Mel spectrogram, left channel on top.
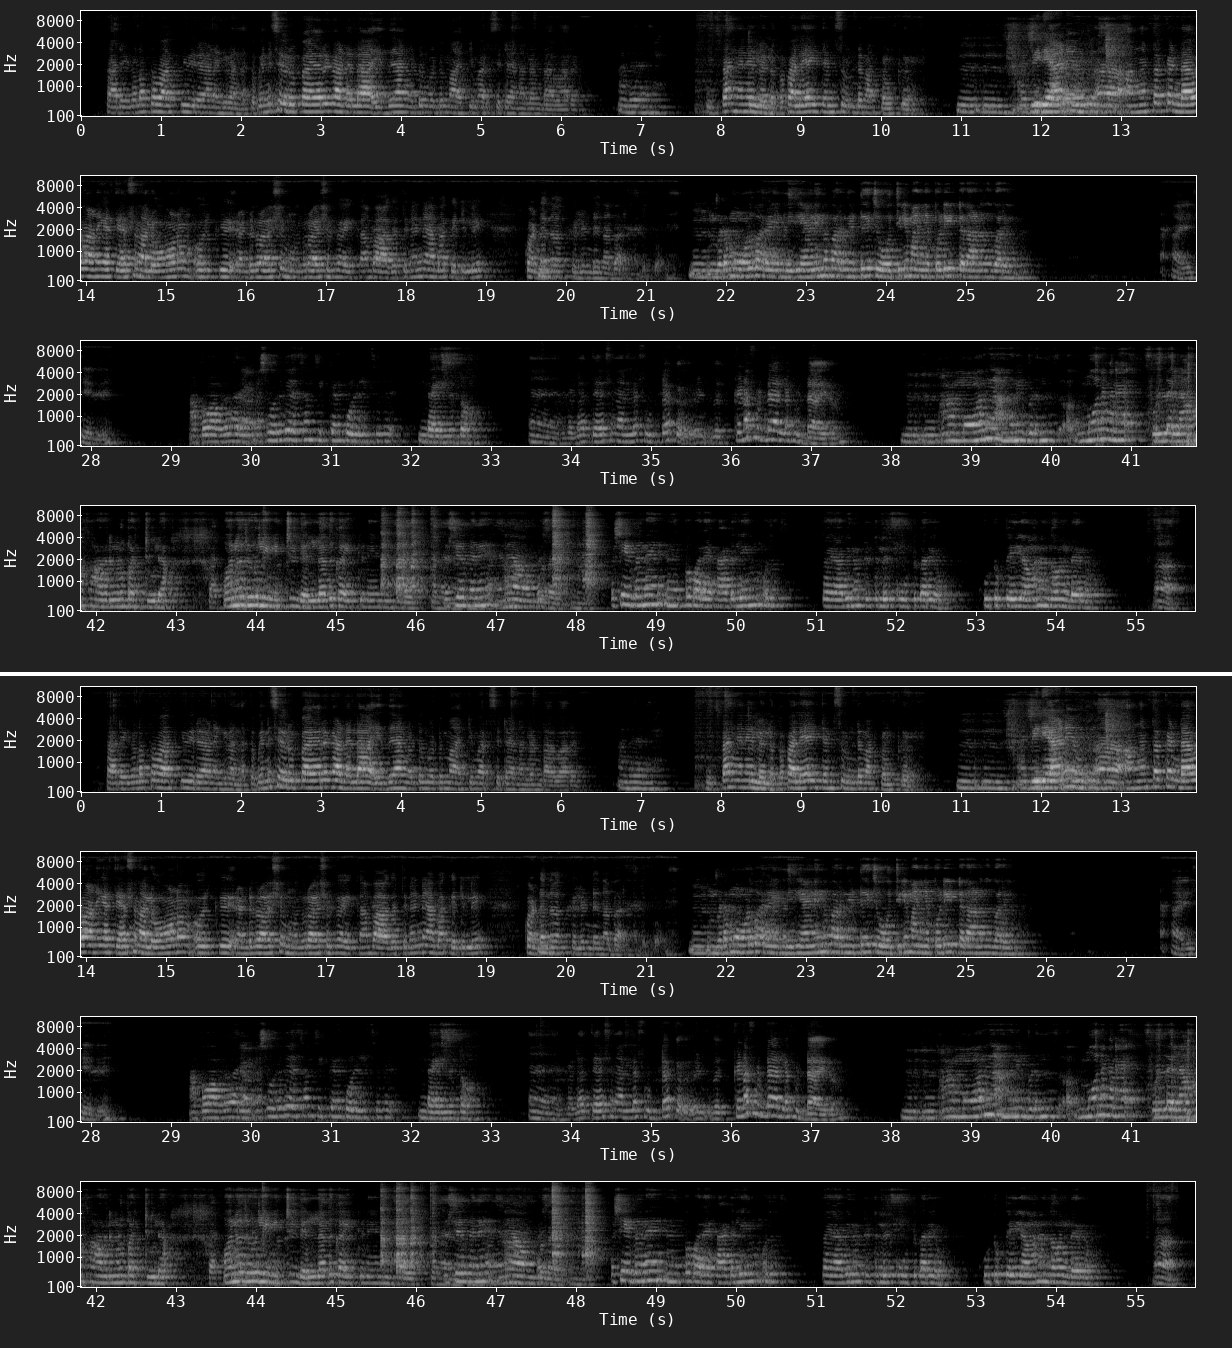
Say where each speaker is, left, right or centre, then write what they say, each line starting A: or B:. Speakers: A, on the right; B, on the right.
A: കറികളൊക്കെ ബാക്കി വരാണെങ്കി അതൊക്കെ പിന്നെ ചെറുപ്പയർ കടല ഇത് അങ്ങോട്ടും ഇങ്ങോട്ടും മാറ്റി മറിച്ചിട്ടാണല്ലോ ഉണ്ടാവാറ്
B: അതെ അതെ
A: ഇപ്പ അങ്ങനെയല്ലല്ലോ
B: പിന്നെ
A: ഇപ്പൊ പല ഐറ്റംസ് ഉണ്ട് മ കൾക്ക്
B: ഉം ഉം അത്
A: ബിരിയാണിം
B: ശരിയാ ഓരോ ദിവസം
A: അങ്ങ ഇത്തൊക്കെ ഉണ്ടാവാണെങ്കി അത്യാവശ്യം നല്ലോണ്ണം ഒർക്ക് രണ്ട് പ്രാവശ്യം മൂന്ന് പ്രാവശ്യം കഴിക്കാൻ പാകത്തിനന്നെ ആ ബക്കറ്റില് കൊണ്ടന്ന്
B: ഉം
A: വെക്കല്ണ്ടെന്നാ പറഞ്ഞത് ഇപ്പോ
B: ഉം ഇവിടെ മോള് പറിയ്ണ്ട്
A: അന്ന
B: ബിരിയാണിന്ന് പറഞ്ഞിട്ട് ചോറ്റില് മഞ്ഞപ്പൊടി ഇട്ടതാണെന്ന് പറയും
A: അഹ് ശരി
B: അപ്പോ അവള് പറയും
A: ആ,
B: പക്ഷെ ഒരു ദിവസം ചിക്കന് പൊള്ളിച്ചത് ഉണ്ടായിരുന്നുട്ടോ
A: ഏ ഇവിടെ അത്യാവശ്യം നല്ല ഫുഡൊക്കെ വെക്ണ ഫുഡ് നല്ല ഫുഡായിരും
B: ഉം ഉം ആ മോന് അങ്ങനെ ഇവിടുന്ന് മോനങ്ങനെ ഫുള് എല്ലാ സാധനങ്ങളും പറ്റൂല
A: പറ്റൂല
B: ഓനോരു ലിമിറ്റ്ണ്ട്
A: ആ
B: എല്ലാതും കഴിക്ക്ണേനെ
A: കഴിക്കണ
B: പക്ഷെ ഇവന്
A: അങ്ങനെ
B: ആ
A: ആവുമ്പോളേ
B: പക്ഷ
A: ഉം
B: പക്ഷെ ഇവന് ഇപ്പൊ പറയാ കടലിം ഒരു സ്വയാബിനും ഇട്ടിട്ടുള്ള ഒരു കൂട്ടുകറിയോ കൂട്ടുപ്പേരി അങ്ങനെ എന്തോ ഉണ്ടേല്ലോ
A: ആഹ്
